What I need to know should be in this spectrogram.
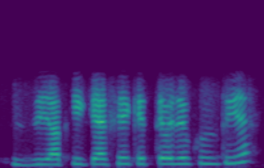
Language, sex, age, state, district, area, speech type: Hindi, female, 18-30, Bihar, Vaishali, rural, conversation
